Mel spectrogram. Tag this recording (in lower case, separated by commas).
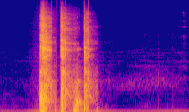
cough, respiratory sounds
